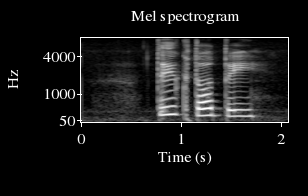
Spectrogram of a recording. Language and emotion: Russian, neutral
